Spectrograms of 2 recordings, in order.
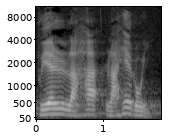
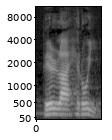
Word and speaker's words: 브엘라헤로이: 25장을 다시 보면요, 이제 아브라함이 죽고요, 이삭은 브엘라헤로이, 우리는 그냥 읽을 때 벨라헤로이 이렇게 읽는데 정확히 이제 성경을 읽으면 원어대로 하면 브엘라헤로이라고 읽을 수 있는데요, 이제 그 근처에서 살게 됩니다.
